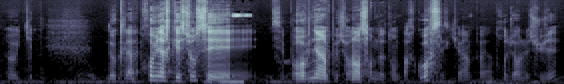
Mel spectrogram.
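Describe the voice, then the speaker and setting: Fast-talking bright-voiced male interviewer. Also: mid-range voice, expressive. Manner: quick, loose phrasing, restarts questions. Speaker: podcast host, interviewer. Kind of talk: casual interview.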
